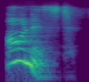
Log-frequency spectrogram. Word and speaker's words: honest: See, our, honest. Teacher, H is a consonant. Enna pinne a use cheyidude? No, H is silent there.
